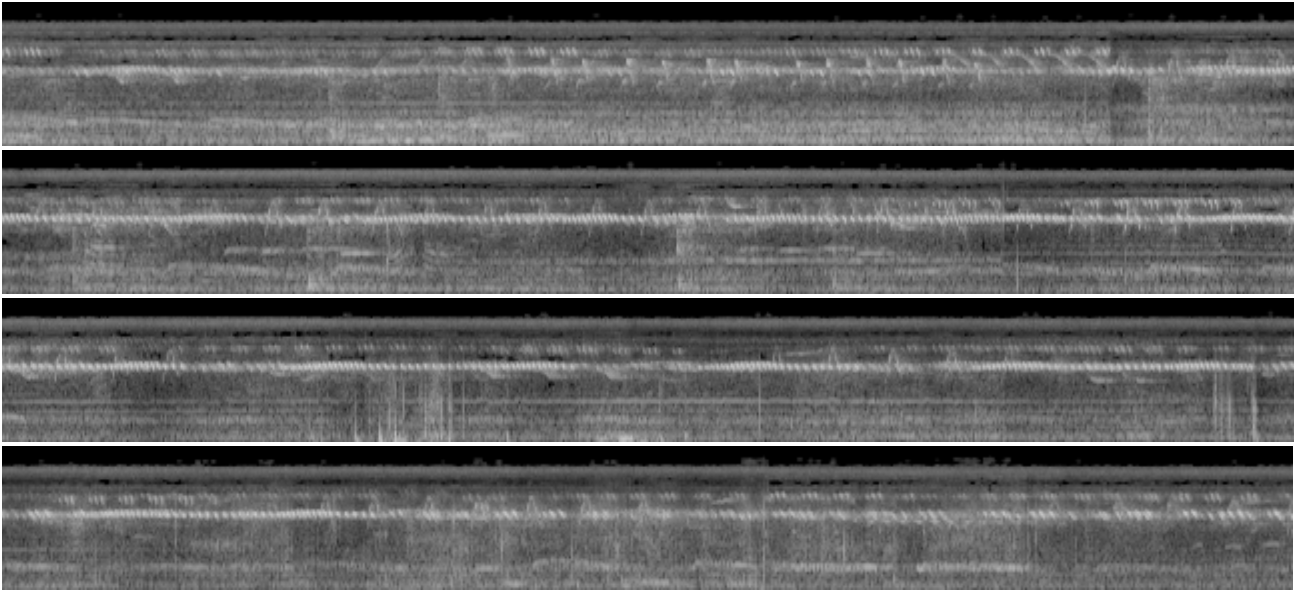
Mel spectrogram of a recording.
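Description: A steady, high-pitched insect chorus trilling on and on, with birds calling now and then over it.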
